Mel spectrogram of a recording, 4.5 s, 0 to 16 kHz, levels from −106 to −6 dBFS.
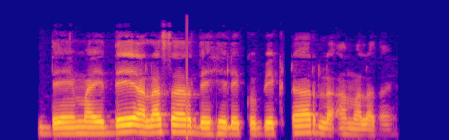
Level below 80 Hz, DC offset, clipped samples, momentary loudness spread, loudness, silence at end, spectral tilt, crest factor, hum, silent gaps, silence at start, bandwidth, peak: -66 dBFS; under 0.1%; under 0.1%; 12 LU; -22 LUFS; 0.6 s; -6.5 dB/octave; 18 dB; none; 2.86-2.90 s; 0.4 s; 7.8 kHz; -6 dBFS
